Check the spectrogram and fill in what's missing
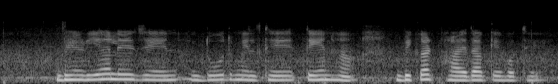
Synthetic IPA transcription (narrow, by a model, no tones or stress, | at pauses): bʱeɽijaled͡ʑend̪ud̪milt̪et̪enɦã | bikaʈ̚fʰaed̪akeɦot̪ʰe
